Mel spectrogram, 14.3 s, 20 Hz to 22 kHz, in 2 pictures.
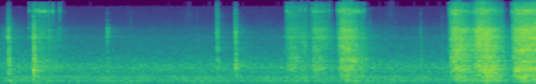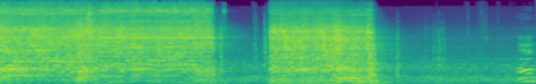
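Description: Tools working on bolts of a Ram 1500 intercooler during a supercharger install: a fast, sustained mechanical whirring in two long bursts, with shorter clicks and clatter before, close and loud.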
